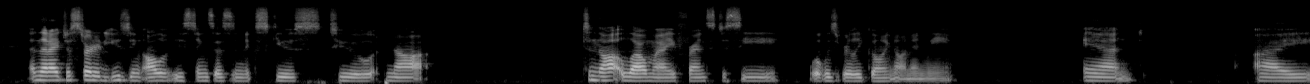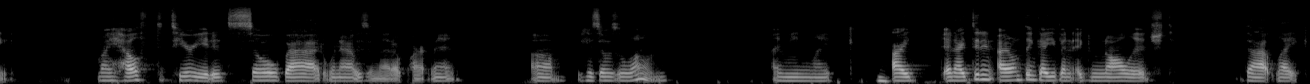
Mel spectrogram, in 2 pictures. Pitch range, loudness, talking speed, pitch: 160-180 Hz, -28 LUFS, 140 wpm, 170 Hz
